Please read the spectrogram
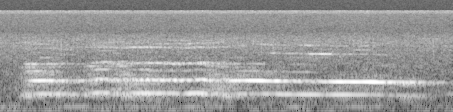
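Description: A rooster crowing once: one long call of about two seconds, dropping slightly in pitch near the end.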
